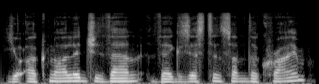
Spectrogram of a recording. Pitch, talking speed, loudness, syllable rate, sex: 135 Hz, 150 wpm, -16 LUFS, 5.3 syllables/s, male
